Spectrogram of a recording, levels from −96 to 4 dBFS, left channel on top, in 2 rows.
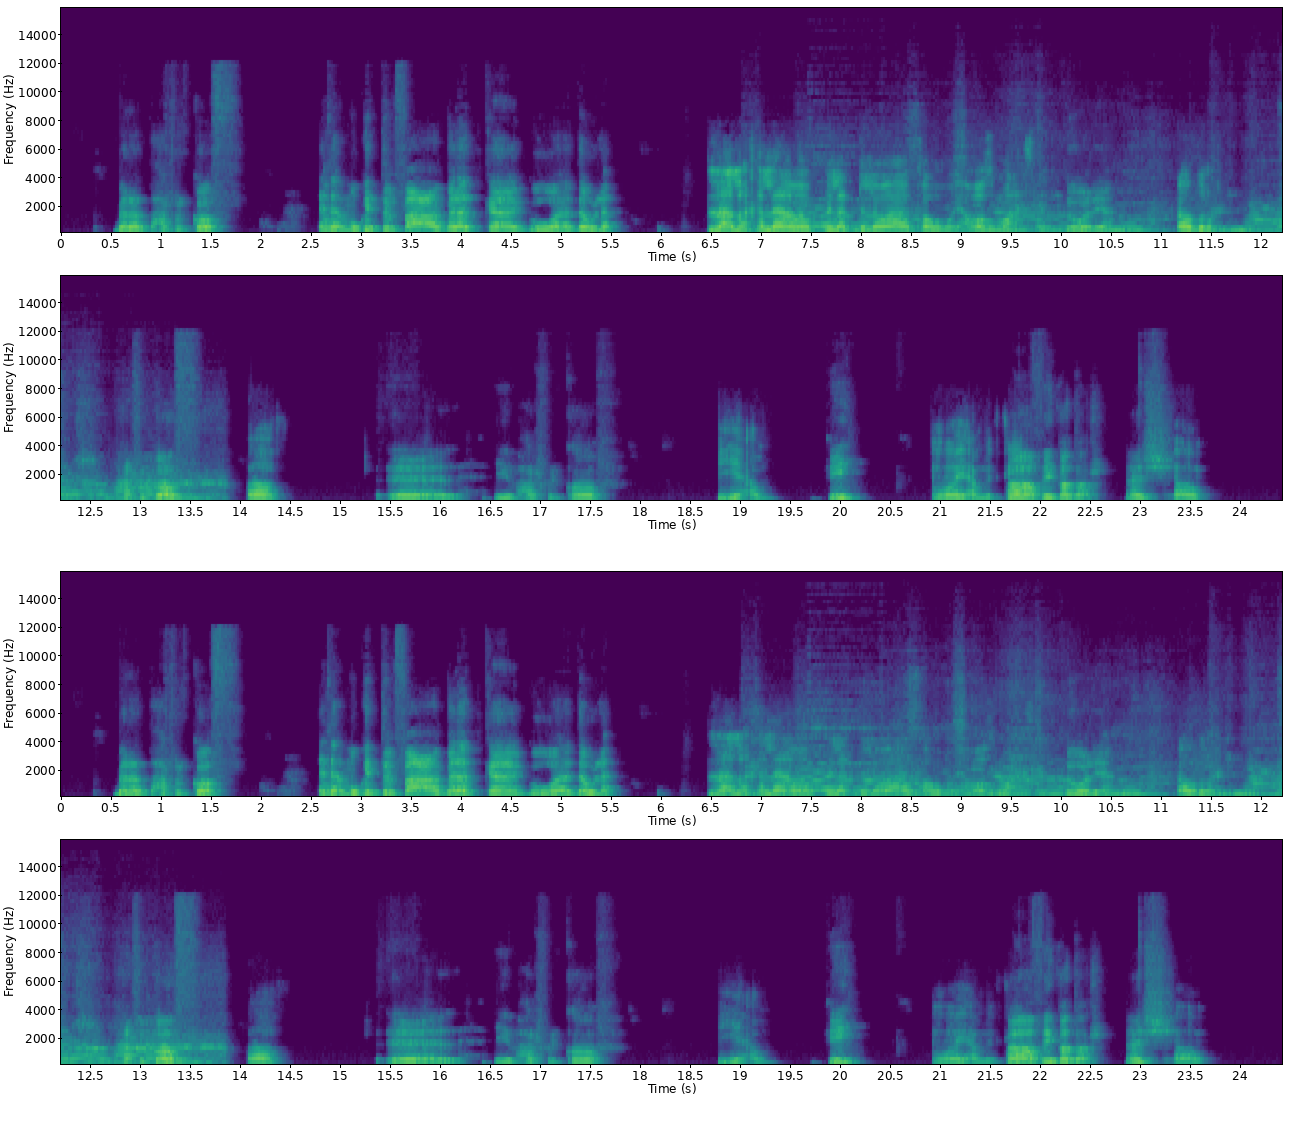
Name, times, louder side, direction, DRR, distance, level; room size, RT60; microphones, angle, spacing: voice 1, 0.5-1.6 2.6-5.5 9.9-10.5 12.0-13.5 15.5-16.2 16.5-17.6 19.9-20.1 21.7-22.6 22.9-23.3, equal, 15° right, 0.6 m, -26 dB
voice 2, 6.5-10.0 11.2-11.6 14.1-14.4 18.8-19.3 20.9-21.9 23.3-23.6, left 5 dB, 80° left, 0.4 m, -27 dB
sound 1, 6.8-13.9, right 1 dB, 75° right, 0.8 m, -37 dB
2.2 x 2.0 x 3.2 m
head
